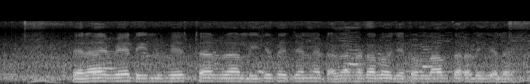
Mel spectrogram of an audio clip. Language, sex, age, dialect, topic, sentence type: Bengali, male, 51-55, Jharkhandi, banking, statement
